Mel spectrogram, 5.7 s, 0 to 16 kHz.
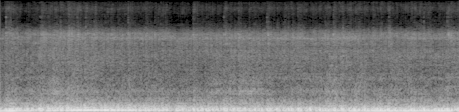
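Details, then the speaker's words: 1969 Dodge Coronet 500, believed-stock 440 V8, 4-speed, nearly cold start; carburetor never serviced after sitting for years. Deep, loud V8 rumble at steady idle with a slightly uneven, lumpy beat. Runs a bit rough but keeps going. "it's just a stock 440 is what I believe it is um nothing fancy and it's not running 100 as good as it could just because you know like I said I never even took that carburetor off and it was sitting for who knows how many years"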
